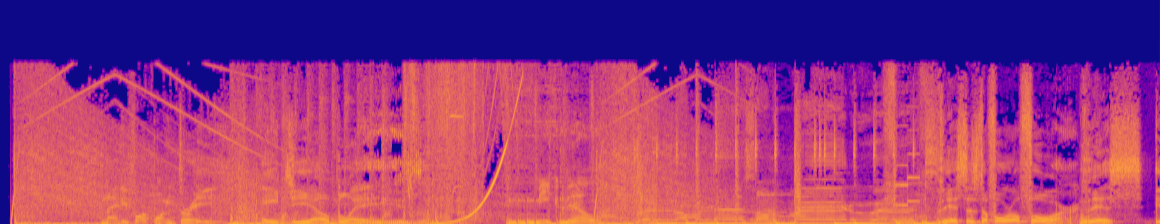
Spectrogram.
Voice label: CHR Rhythm Urban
